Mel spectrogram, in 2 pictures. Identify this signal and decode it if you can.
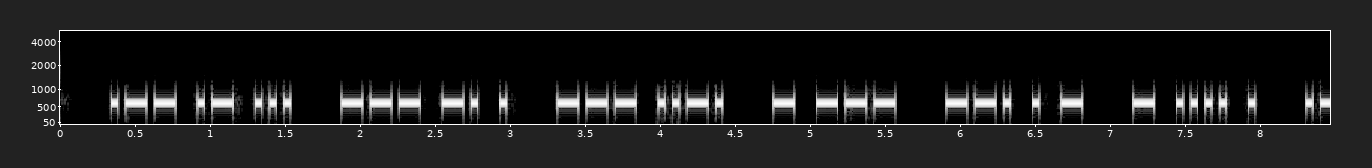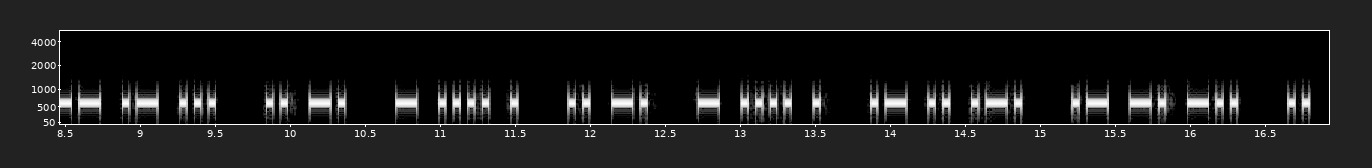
Morse code, heard as a keyed tone, about 25 wpm, 600 Hz. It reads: WAS ONE OF TO GET THE WAS IN THE IN THE AIR AND I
